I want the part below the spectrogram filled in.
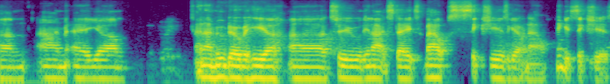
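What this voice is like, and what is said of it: British accent. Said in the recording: “You can probably already tell by the accent that although I'm live in Florida now, I am not exactly your average Florida native. So I was born and raised in the UK.”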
